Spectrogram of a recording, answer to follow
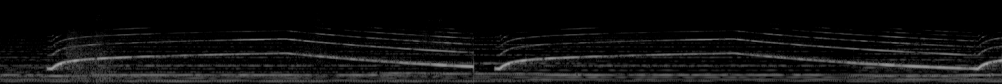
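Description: Ambulance siren wailing: a slow rise and fall in pitch, about five seconds per cycle, heard twice with a third rise starting at the end, over soft sustained background music.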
